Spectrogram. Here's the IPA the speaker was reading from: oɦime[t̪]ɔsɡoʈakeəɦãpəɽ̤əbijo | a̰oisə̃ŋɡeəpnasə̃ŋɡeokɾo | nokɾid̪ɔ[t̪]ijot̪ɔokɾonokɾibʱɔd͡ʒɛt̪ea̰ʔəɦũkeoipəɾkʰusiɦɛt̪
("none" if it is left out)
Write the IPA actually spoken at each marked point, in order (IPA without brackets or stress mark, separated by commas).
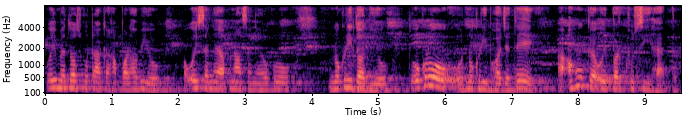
d̪, d̪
